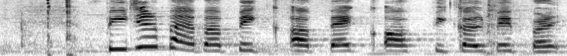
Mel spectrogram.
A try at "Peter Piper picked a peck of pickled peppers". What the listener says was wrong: But she mispronounced few words. Just like she missed saying papers. S is there. See, that is Peter Piper picked a peck of pickled papers.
